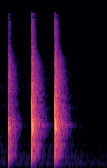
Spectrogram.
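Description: A hard ballet pointe shoe, stiffened inside, knocked on a wooden floor three times about half a second apart. Each hit is a sharp, loud knock, the sound of a really hard shoe, unlike the silence of a soft fabric slipper.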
